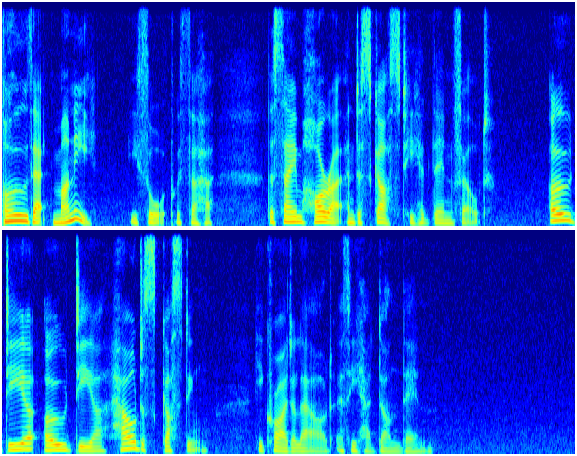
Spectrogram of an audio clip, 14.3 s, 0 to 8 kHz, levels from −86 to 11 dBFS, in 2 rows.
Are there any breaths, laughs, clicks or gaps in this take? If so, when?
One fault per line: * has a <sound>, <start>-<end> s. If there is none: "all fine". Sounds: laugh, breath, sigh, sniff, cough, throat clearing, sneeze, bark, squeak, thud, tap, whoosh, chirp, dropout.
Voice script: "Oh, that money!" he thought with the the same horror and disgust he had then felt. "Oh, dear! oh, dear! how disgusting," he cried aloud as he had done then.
all fine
